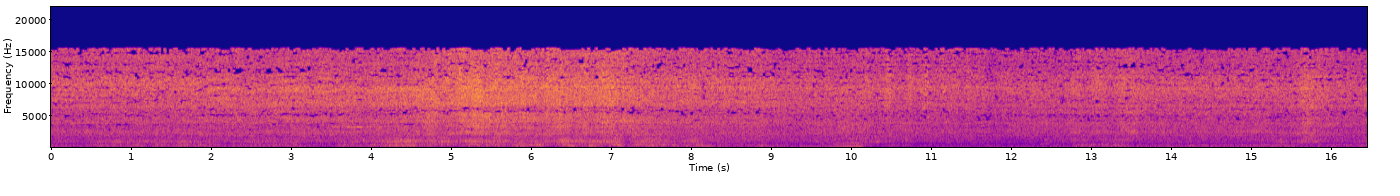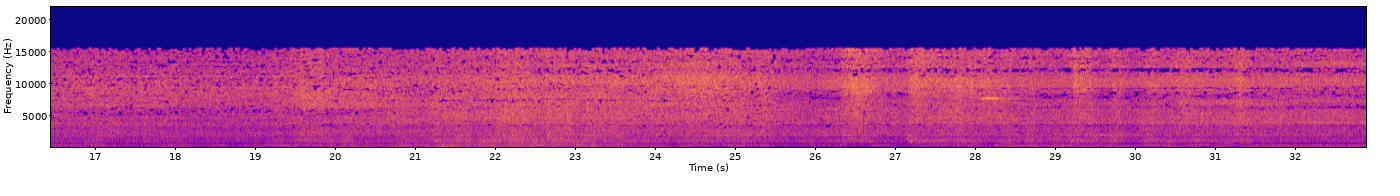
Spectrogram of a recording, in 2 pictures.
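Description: Pressure washer running, its high-pressure water jet hissing steadily against a mud-caked tractor's wheels and body.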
